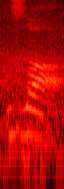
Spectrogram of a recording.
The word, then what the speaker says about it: czar: C is for czar. C is for czar. So The fascinating czar is secretly part Z.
